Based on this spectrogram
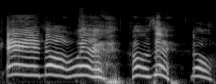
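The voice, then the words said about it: Imitates a young child's voice. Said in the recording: “I was just being a little kid, a prepubescent child.”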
